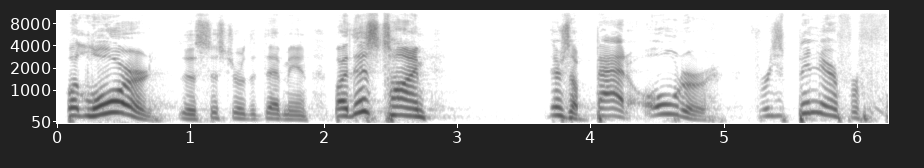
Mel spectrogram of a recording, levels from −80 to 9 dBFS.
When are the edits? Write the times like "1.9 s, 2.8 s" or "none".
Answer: 0.9 s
